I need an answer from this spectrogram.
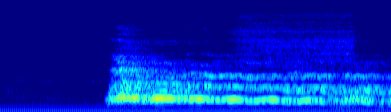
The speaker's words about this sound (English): The dog is very, very, very angry sounding. That dog could jump the fence and deck me.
